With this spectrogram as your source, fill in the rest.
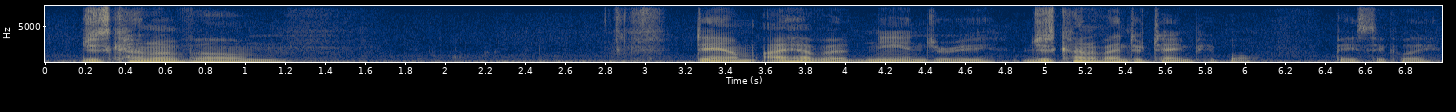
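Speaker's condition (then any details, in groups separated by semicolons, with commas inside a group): No condition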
